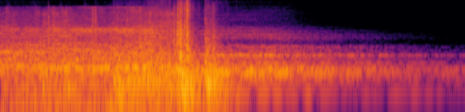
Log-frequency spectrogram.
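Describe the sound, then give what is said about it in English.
A heavy police van door rumbles along its track and slams shut with a loud double bang, followed by a metallic ring that slowly fades into quiet. “And he threw me into the police van with the others. The door slammed behind us.”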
